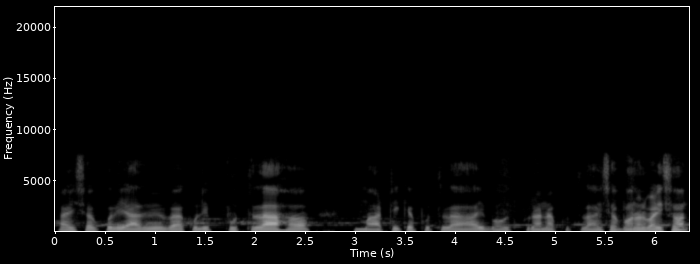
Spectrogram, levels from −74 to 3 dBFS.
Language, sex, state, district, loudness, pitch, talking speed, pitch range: Bhojpuri, male, Bihar, Gopalganj, -32 LUFS, 140 Hz, 210 wpm, 135-145 Hz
